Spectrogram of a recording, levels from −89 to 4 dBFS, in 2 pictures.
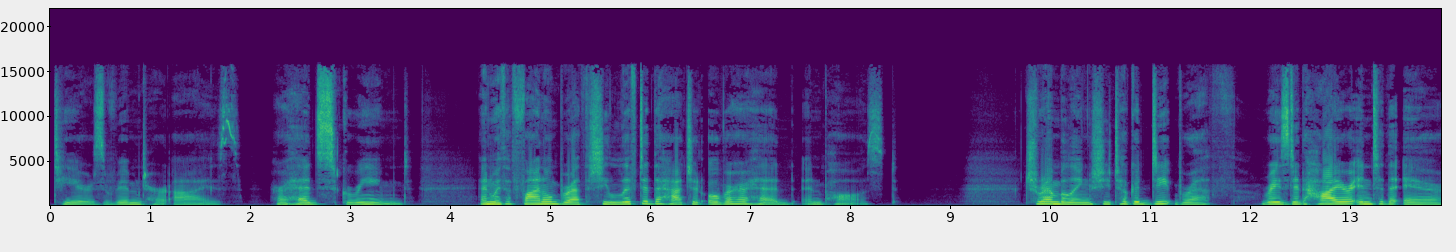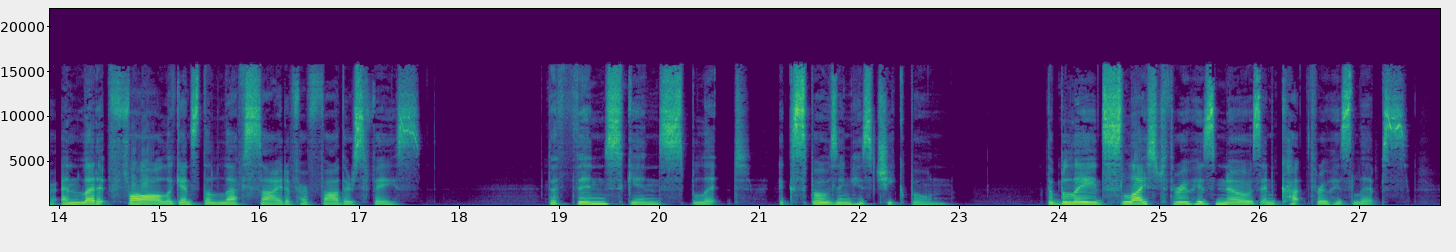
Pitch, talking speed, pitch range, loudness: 185 Hz, 135 wpm, 165-215 Hz, -20 LUFS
